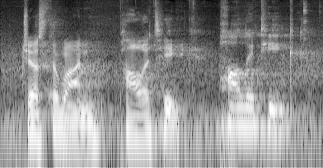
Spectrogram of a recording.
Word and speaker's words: politique: Politique.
